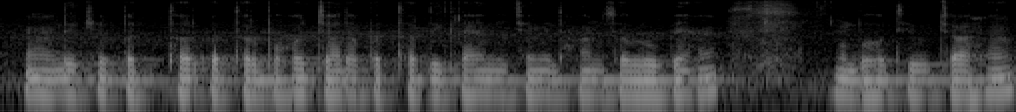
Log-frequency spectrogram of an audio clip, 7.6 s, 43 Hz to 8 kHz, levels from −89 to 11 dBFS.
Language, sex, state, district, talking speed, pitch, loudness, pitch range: Hindi, male, Chhattisgarh, Balrampur, 155 wpm, 100 Hz, -42 LUFS, 100-105 Hz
